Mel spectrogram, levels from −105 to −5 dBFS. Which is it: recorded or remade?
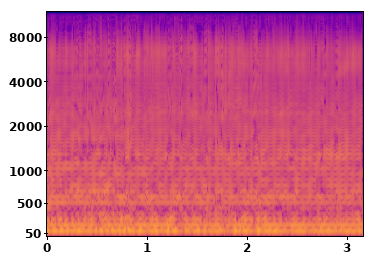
remade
